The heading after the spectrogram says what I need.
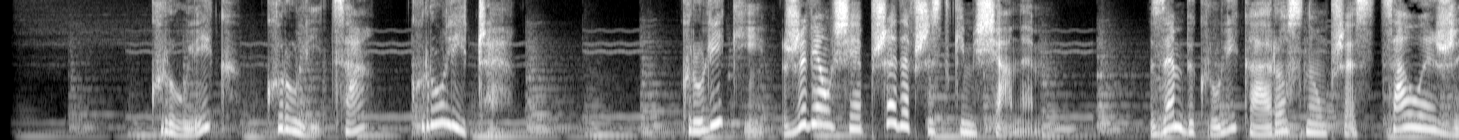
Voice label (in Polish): narracja; czasopismo mis; lato; krolik krolica krolicze ciekawostka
